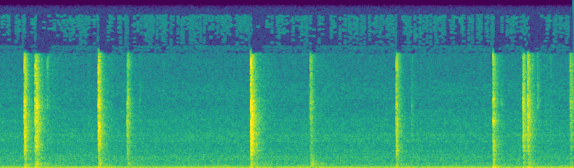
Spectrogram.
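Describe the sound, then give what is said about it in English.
Sharp, irregular crunches of popcorn being chewed, with short pauses between bites over a low steady hum; no one speaks. “Let's go each individually buy a ticket and watch this film in the theater and eat some popcorn.”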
